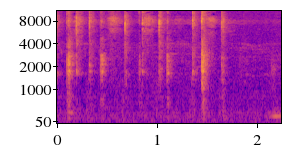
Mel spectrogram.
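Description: A quick, uneven run of light clicks and taps, about a dozen in two seconds, with one sharper click about one and a half seconds in.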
